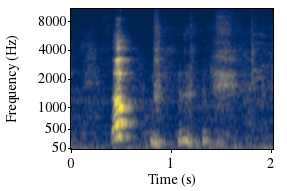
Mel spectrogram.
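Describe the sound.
A man makes grunting and panting noises for a music track: one sharp, loud grunt, then several softer, breathy pants and low grunts in quick, uneven succession, with no talking.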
